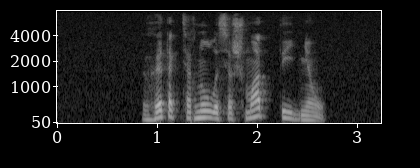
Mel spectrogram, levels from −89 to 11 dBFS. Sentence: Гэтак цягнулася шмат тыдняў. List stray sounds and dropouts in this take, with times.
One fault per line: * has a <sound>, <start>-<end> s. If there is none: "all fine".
all fine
